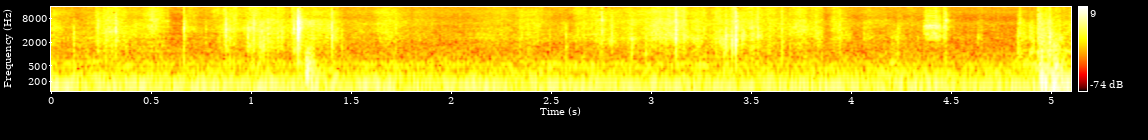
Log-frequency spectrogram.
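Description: Dodge Grand Caravan engine idling, a steady low hum heard inside the cabin, with scattered light clicks and ticks. Near the end a louder sound starts as the power window begins to go down.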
